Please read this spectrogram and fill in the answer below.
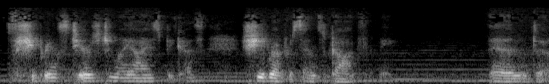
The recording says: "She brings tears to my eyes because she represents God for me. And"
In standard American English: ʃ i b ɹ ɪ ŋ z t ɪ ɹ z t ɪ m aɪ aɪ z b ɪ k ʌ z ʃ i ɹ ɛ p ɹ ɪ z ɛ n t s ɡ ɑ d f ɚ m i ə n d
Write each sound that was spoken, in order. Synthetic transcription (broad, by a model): ʃ i b ɹ ɪ ŋ z t ɪ ɹ z t ɪ m aɪ aɪ z b ɪ k ʌ z ʃ i ɹ ɛ p ɹ ɪ z ɛ n t s ɡ ɑ d f ɚ m i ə n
